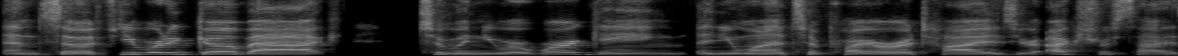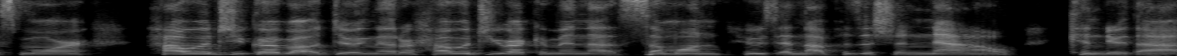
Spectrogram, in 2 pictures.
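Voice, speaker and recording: A woman with an American accent uses a plain, everyday voice at medium pitch, fairly even intonation, and a moderate pace over a quiet background. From United States. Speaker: health and wellness coach, podcast host. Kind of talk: interview. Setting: remote call.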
